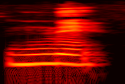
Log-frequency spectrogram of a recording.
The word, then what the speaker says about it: né: It becomes né, N-E. Exactly the same pronunciation as your nose. Le nez, né, same pronunciation.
